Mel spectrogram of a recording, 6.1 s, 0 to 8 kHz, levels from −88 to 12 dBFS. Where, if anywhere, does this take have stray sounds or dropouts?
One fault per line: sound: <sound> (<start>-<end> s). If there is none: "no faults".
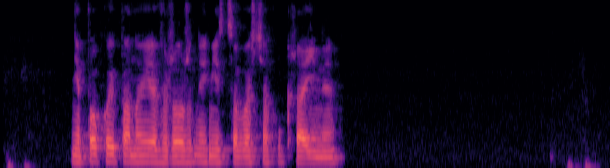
no faults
